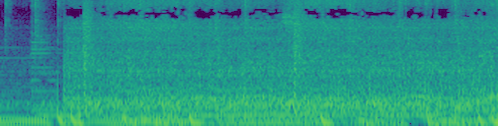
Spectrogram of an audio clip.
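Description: Facial steamer hissing steadily, coming in about half a second in, with background music underneath.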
